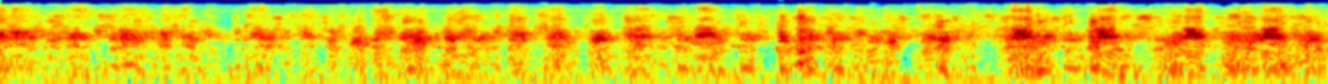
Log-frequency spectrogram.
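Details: A flock of Desi domestic ducks on a village duck farm in Andhra Pradesh, during morning egg collection, keeps up a busy chorus of harsh, nasal quacks, overlapping and coming a couple of times a second.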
